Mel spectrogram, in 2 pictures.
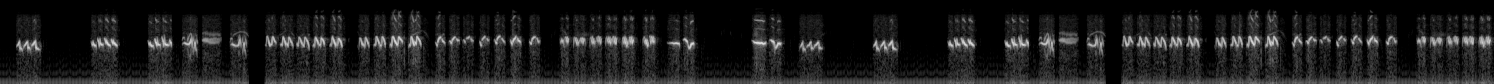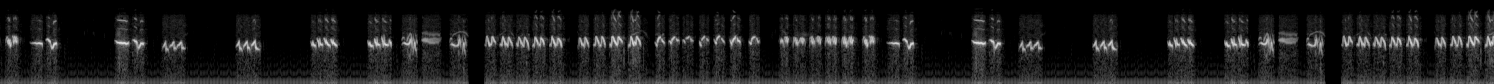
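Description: Birdsong: a small songbird chirping and singing rapid trills in phrases a second or two long, broken by short pauses, over a faint steady low hum.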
